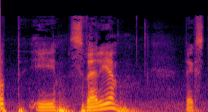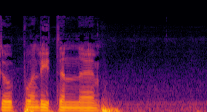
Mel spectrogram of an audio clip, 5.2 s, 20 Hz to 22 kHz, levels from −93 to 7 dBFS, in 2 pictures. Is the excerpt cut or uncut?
uncut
